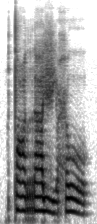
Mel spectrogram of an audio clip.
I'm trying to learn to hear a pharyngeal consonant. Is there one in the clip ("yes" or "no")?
yes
